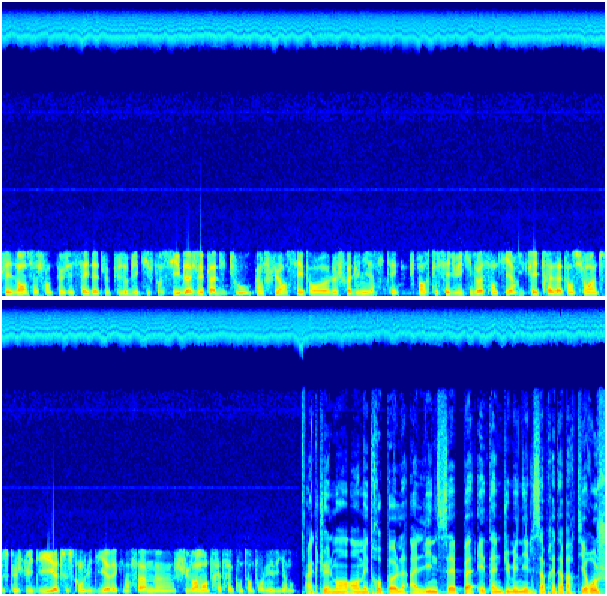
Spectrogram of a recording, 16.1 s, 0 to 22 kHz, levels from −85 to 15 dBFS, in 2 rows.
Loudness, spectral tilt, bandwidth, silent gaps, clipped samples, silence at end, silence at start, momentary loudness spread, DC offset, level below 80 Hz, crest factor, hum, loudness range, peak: -18 LUFS; -5.5 dB/octave; over 20 kHz; none; under 0.1%; 0 s; 0 s; 9 LU; under 0.1%; -46 dBFS; 18 dB; none; 4 LU; 0 dBFS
